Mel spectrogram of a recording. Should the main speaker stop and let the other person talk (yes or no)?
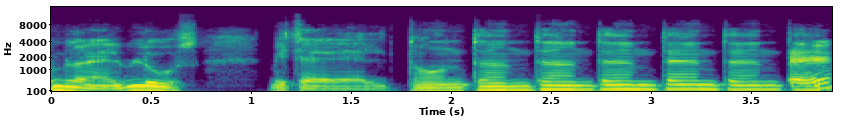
no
